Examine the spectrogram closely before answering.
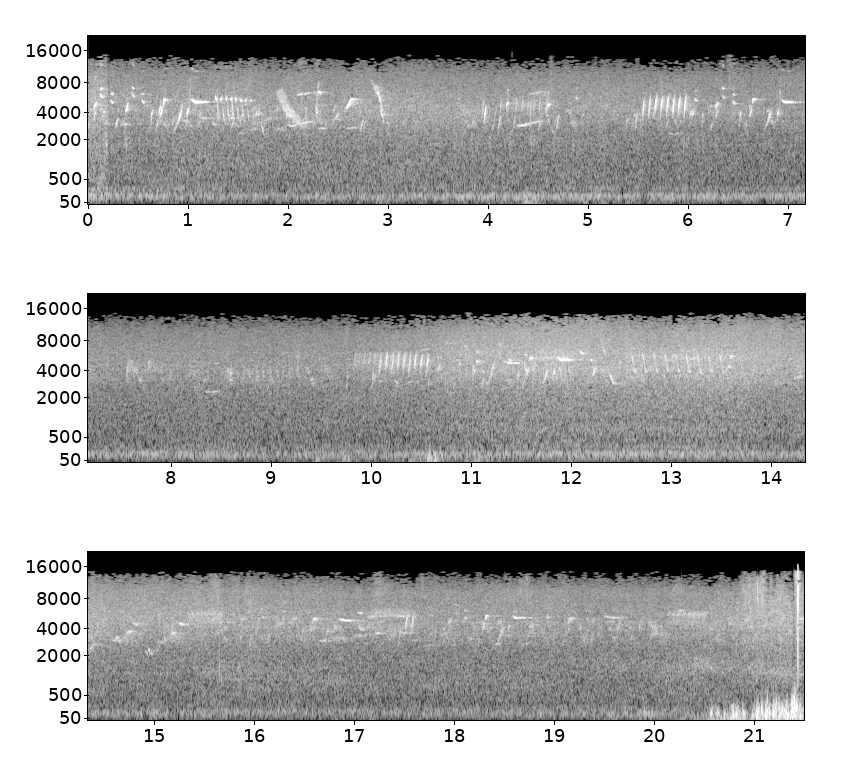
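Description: Outdoor ambience of several small birds chirping and trilling, with short high calls scattered throughout and a couple of rapid trills, over a steady low hum. Near the end, loud low rumbling comes onto the microphone.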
